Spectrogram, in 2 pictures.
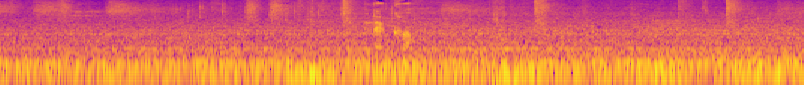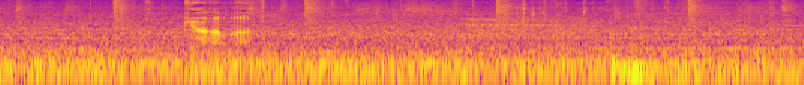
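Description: Steady low rumble of road and engine noise inside a moving car's cabin, with two brief vocal sounds, about two and a half seconds in and again near seven seconds.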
